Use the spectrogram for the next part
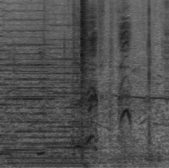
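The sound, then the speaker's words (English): A single sharp, crisp slap cracks out loudly midway over a steady background hum, followed by a couple of brief, squeaky vocal sounds; a woman wearing glasses slaps a man after he kisses her. “She slaps him.”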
